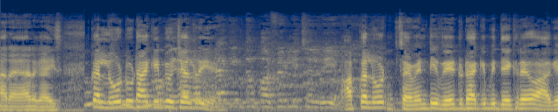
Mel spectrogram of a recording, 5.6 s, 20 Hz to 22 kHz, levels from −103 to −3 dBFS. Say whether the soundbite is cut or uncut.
cut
